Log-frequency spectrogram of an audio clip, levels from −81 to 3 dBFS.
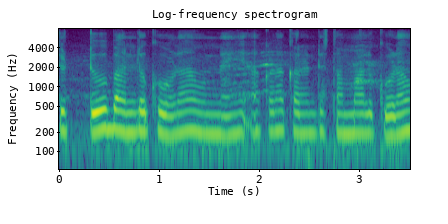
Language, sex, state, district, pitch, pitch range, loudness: Telugu, male, Andhra Pradesh, Visakhapatnam, 195 Hz, 190-205 Hz, -16 LUFS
